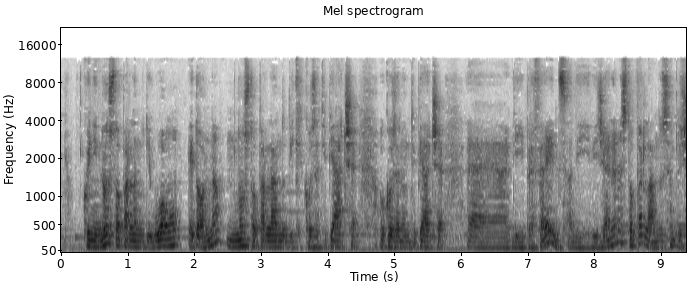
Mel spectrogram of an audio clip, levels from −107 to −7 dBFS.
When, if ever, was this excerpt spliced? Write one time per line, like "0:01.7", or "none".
0:06.8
